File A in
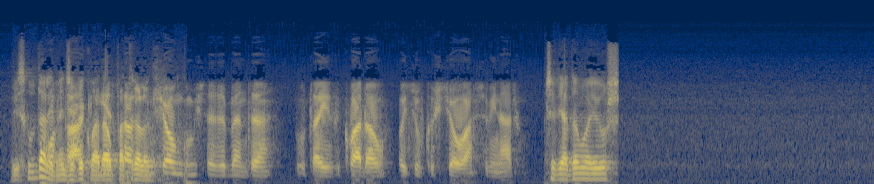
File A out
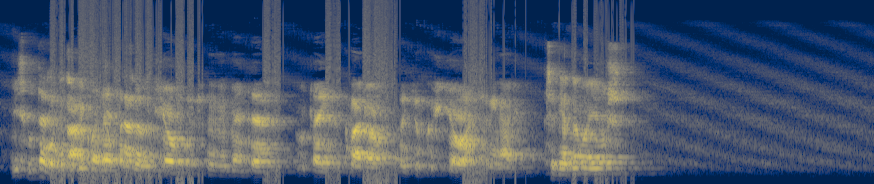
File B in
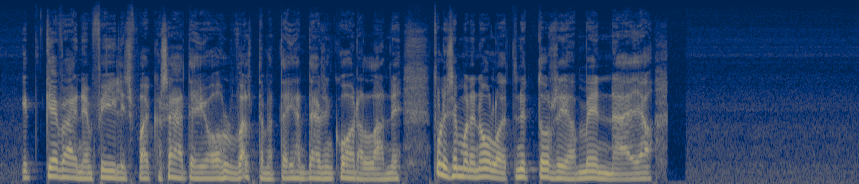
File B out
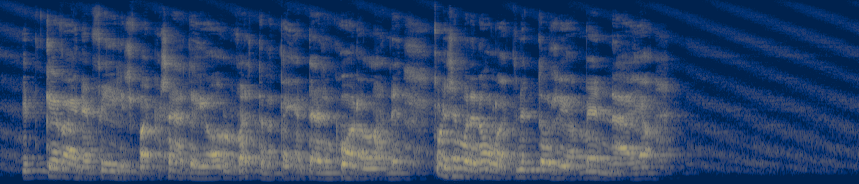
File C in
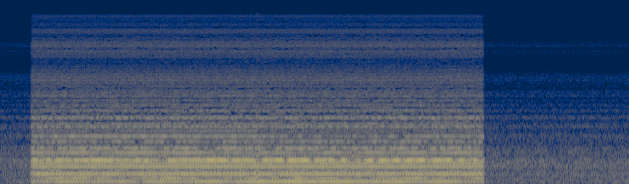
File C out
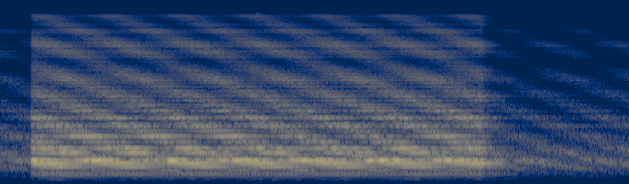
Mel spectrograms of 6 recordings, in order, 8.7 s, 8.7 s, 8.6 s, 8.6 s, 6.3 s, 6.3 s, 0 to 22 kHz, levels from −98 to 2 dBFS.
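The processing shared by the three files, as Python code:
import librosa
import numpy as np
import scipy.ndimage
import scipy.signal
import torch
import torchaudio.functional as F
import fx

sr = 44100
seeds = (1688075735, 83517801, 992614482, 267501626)

y = fx.spec_ripple(x, sr, per_octave=1.2, drift_hz=-1.4, depth_db=17)
y = scipy.signal.sosfilt(scipy.signal.butter(4, 440.0, 'highpass', fs=sr, output='sos'), y)
y = fx.high_shelf(y, sr, hz=3600.0, db=5.0)
y = fx.rider(y, sr, range_db=5, speed_s=2.0)
y = fx.room_shoebox(y, sr, seeds[0], volume_m3=160.0, walls='mixed', distance_m=0.72)
y = fx.echo_crushed(y, sr, ms=102, feedback_pct=80, bits=2, wet_db=-13.5)
y = y * 10.0 ** (-6.0 / 20.0)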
